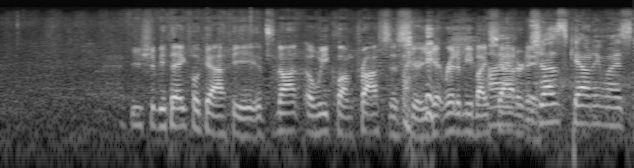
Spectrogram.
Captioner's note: laughter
